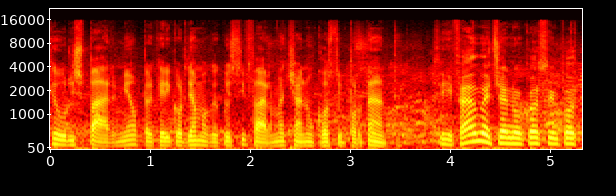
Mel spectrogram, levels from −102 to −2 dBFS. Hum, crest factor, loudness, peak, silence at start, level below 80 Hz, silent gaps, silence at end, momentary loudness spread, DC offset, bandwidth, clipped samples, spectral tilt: none; 20 dB; -24 LUFS; -4 dBFS; 0 s; -52 dBFS; none; 0 s; 10 LU; under 0.1%; 16 kHz; under 0.1%; -5.5 dB/octave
